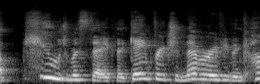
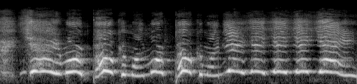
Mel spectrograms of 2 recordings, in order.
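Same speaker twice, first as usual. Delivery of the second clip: put-on giddy boy scream, much higher, slower. Pokemon fan voicing the little giddy boy inside him, imitating a giddy boy screaming. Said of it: "a little giddy boy inside of me that's just screaming".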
